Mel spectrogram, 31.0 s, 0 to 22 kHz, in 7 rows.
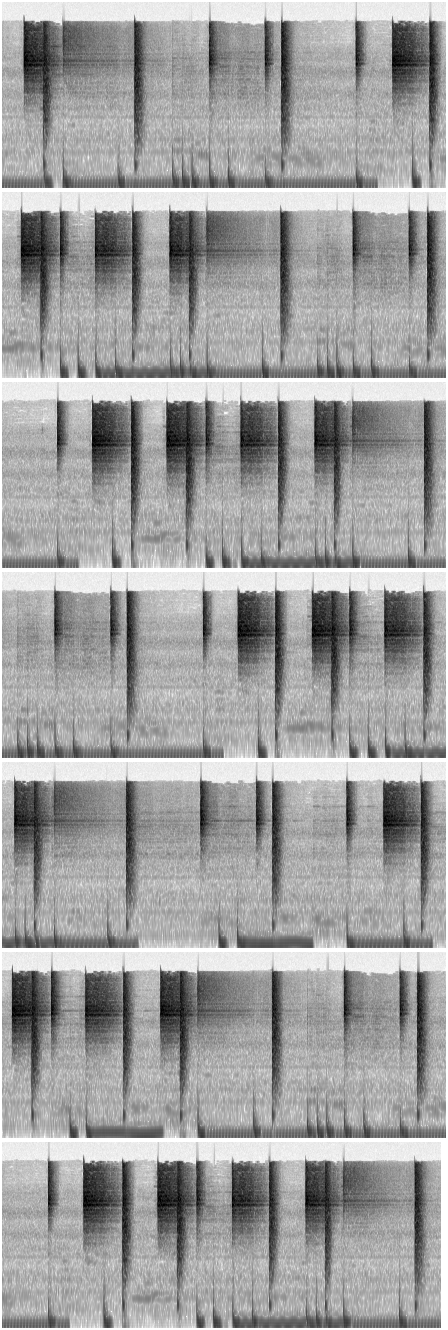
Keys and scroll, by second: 15.3 ctrl+a, 16.5 ctrl+c, 18.1 ctrl+n, 22.7 ctrl+v.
